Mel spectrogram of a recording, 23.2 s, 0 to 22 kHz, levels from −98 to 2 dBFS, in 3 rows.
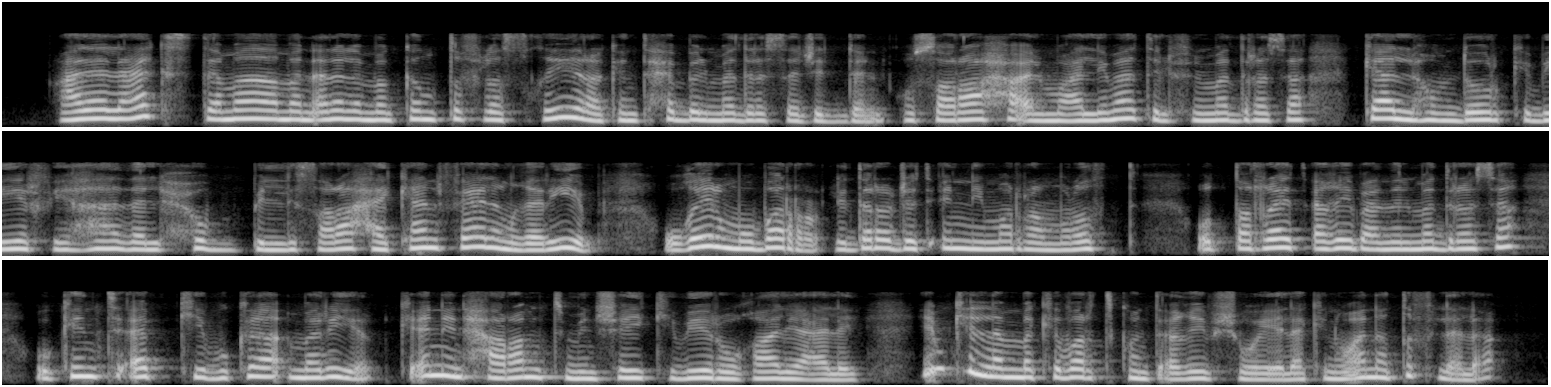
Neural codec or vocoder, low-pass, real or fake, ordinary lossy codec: none; none; real; none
